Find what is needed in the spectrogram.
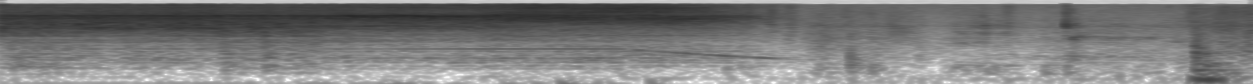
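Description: Jigsaw and its dust extractor running steadily, then the motor winds down in a falling whine about three seconds in, leaving a few light knocks.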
